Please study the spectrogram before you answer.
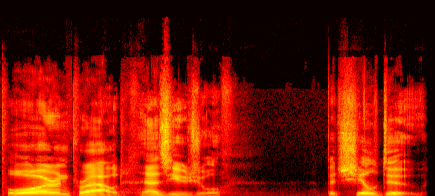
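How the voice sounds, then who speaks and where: A man's voice: lowish voice, sing-song, drawn-out words, clean tone, exaggerated voice. An actor playing a worldly, businesslike male newspaper editor in a period audio drama, offhand and dismissive.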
